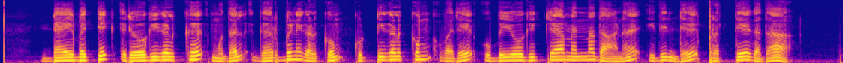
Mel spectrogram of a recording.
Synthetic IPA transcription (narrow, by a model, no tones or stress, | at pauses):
ɖɐjɐbɐtːikɾo̞ːɡiɣɐɭkɨmuðɐlɡerbɐɳiɣɐɭkumkuʈːiɣɐɭkumʋɐɾe̞ubɐjo̞ːɡikʲːaːme̞nːɐðaːɳɨiðinde̞prɐt̪je̞ːɡɐðɐ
